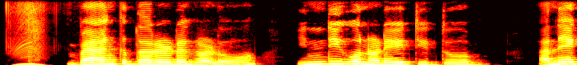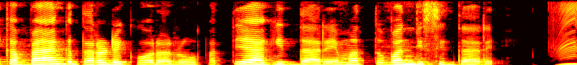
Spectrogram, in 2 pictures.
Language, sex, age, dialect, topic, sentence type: Kannada, female, 25-30, Coastal/Dakshin, banking, statement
